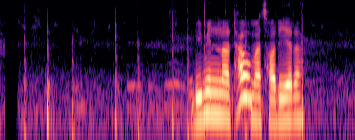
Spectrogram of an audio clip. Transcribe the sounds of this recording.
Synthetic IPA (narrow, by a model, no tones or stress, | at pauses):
bibʱinːʌʈʰawmat͡sʰʌɾieɾʌ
